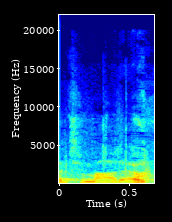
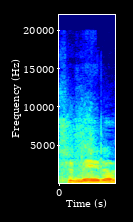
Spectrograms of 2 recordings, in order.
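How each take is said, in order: First: "tomato" said tuh-MAH-toh. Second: "tomato" said tuh-MAY-toh. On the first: Reading a viewer's joke, tomato as tuh-MAH-toh. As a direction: middle vowel of "tomato" as in father. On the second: Reading a viewer's joke, tomato as tuh-MAY-toh. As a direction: middle vowel of "tomato" as in may. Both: Shown as a demonstration. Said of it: "Someone says tomato, tomato".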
